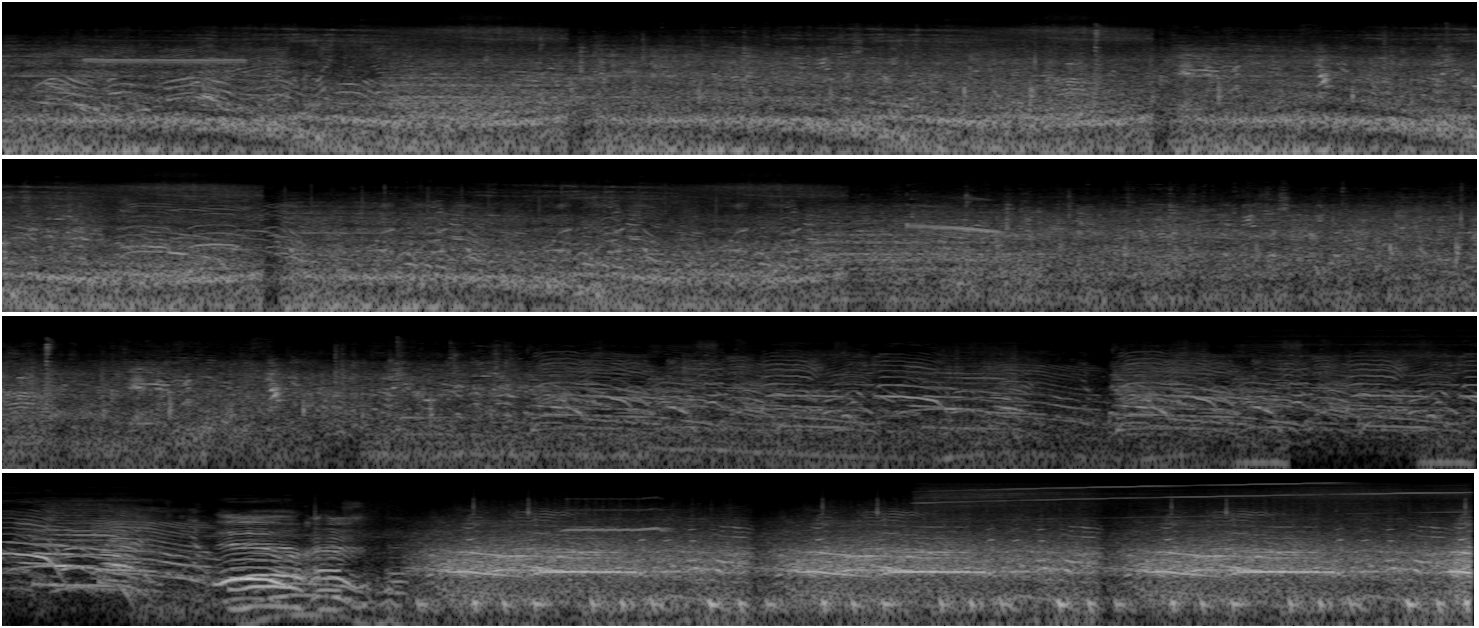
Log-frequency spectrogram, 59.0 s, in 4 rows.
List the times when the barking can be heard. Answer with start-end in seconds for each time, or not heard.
not heard.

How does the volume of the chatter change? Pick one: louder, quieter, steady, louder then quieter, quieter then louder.
louder.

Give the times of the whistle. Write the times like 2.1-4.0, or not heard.
0.8-2.5, 23.8-24.8, 50.0-50.9.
